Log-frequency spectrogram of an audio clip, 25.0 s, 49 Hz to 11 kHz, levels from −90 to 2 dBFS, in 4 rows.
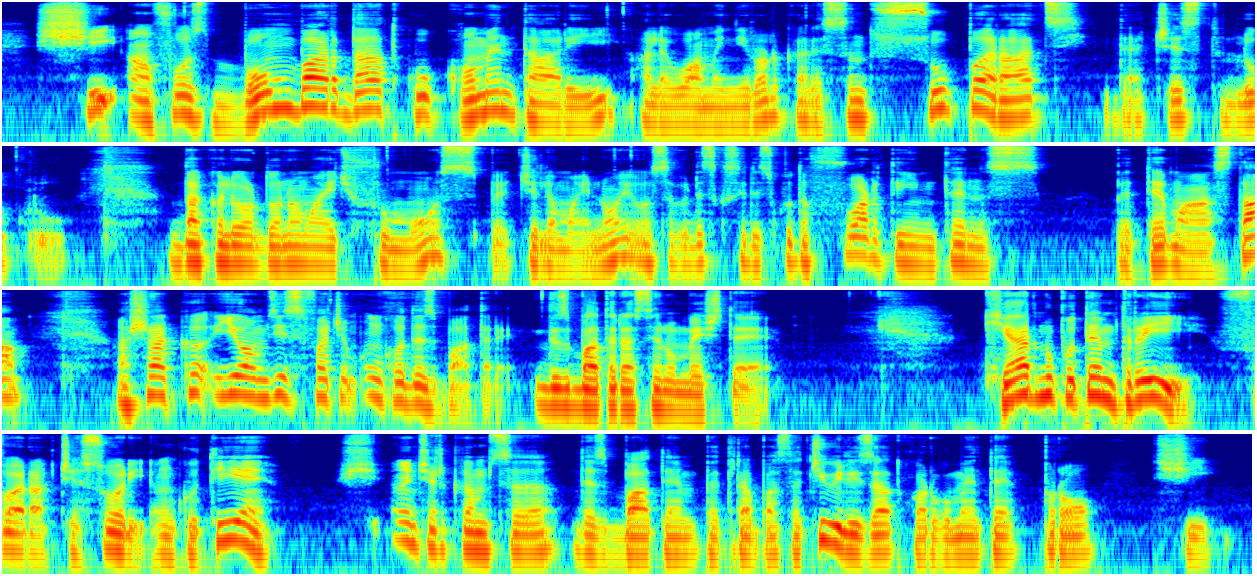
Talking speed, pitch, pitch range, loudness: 160 wpm, 120 Hz, 110-145 Hz, -20 LUFS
